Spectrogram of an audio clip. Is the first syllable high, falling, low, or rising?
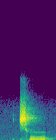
low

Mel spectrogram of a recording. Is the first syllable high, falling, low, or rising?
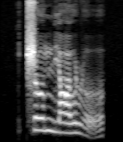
high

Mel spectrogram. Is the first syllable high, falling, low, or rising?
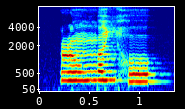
high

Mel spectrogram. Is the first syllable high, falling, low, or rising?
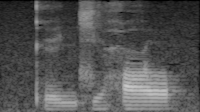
low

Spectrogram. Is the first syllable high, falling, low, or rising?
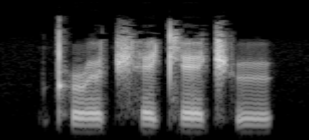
low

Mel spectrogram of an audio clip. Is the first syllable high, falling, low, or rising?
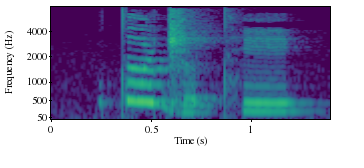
high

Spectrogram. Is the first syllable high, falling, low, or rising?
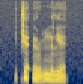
high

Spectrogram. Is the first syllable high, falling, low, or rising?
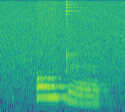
high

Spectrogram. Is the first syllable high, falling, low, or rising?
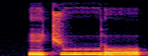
low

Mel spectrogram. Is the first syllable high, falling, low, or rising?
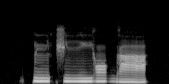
high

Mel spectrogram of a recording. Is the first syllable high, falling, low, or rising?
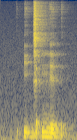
falling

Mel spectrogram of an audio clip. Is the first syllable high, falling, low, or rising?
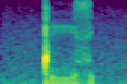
high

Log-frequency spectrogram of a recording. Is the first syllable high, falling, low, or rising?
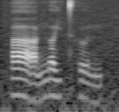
low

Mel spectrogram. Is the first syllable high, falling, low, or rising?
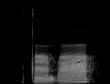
low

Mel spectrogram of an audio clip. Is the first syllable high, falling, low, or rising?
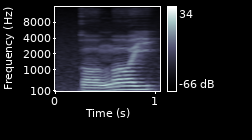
low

